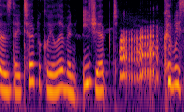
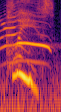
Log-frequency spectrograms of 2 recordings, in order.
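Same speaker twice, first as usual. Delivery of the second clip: pleading; 7 dB louder than usual. Acted. Begging to be trusted.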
